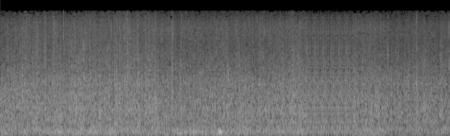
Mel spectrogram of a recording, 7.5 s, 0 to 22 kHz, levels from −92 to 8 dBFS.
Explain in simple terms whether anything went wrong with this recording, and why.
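At 5.22 s the audio gets stuck: the same 0.13 s snippet plays five times in a row, with a tiny gap at each jump, until 5.88 s. This is a CD stuck on one turn, where a scratch keeps knocking the laser back to the same spot.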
